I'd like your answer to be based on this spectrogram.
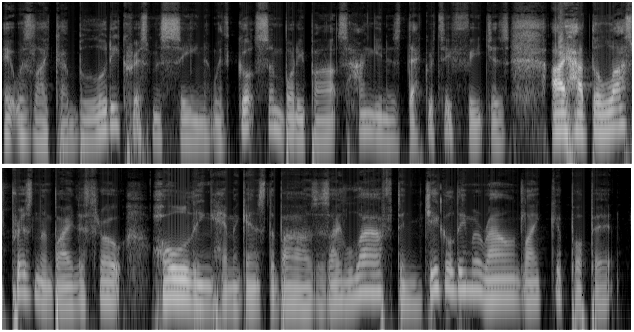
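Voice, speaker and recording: A gravelly British werewolf, played by a man, tells his horror story in a dark, mellow voice. He is a sardonic, unhinged serial killer who swears freely and savours every bit of gore, recorded close and dry for audio drama. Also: on the low side, animated, moderate pace, no room sound. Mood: wry, savouring. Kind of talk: first-person horror audio drama narration.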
